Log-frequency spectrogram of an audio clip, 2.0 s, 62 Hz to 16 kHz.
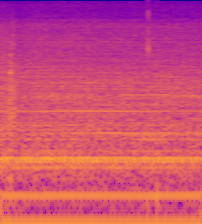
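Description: John Deere 1025R compact tractor's three-cylinder diesel engine running at a steady hum while the tractor pushes wet snow with its front blade.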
